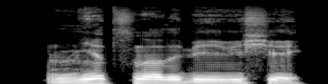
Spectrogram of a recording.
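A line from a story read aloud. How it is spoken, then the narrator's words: Snort. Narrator (Russian): хмыкнул Жерисар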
